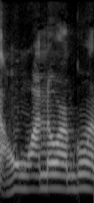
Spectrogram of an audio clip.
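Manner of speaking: ordinary delivery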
